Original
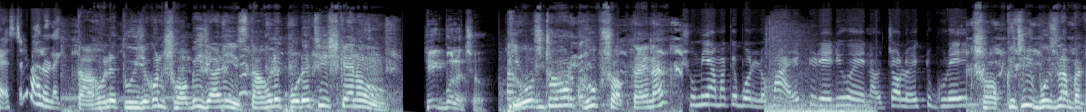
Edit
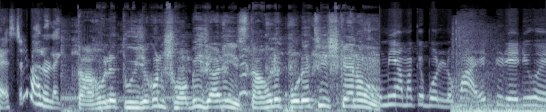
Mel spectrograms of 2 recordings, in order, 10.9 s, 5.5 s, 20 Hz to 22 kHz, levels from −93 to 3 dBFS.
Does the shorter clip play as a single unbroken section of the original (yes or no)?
no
